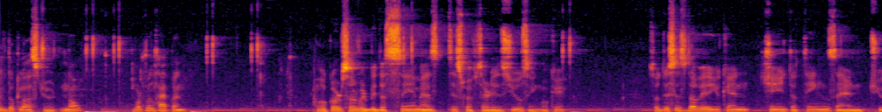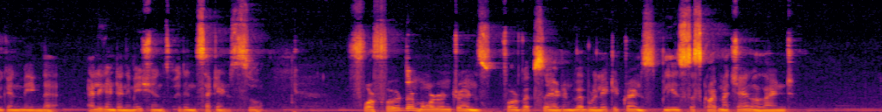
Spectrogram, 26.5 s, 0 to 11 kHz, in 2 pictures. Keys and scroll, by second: 2.0 ctrl+s, 4.2 ctrl+r.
